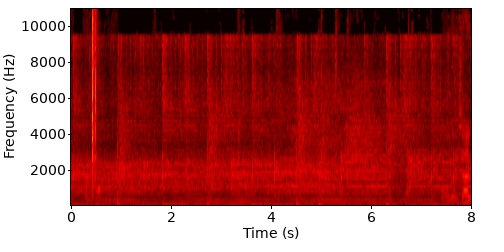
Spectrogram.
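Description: Background music with guitar, a melody of held notes changing every half second or so. A voice comes in at the very end.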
